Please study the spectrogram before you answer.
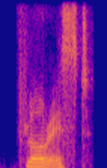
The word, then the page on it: florist: Indian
